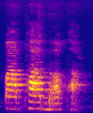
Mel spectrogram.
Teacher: ഓഷ്ടം എന്ന് പറഞ്ഞാൽ എന്താണ്? ചുണ്ട്. ചുണ്ടിൻ്റെ സഹായത്തോടുകൂടി ഉച്ചരിക്കുന്നതാണ്. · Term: ഓഷ്ട്യാഹ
